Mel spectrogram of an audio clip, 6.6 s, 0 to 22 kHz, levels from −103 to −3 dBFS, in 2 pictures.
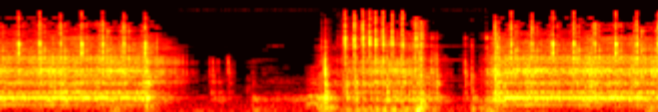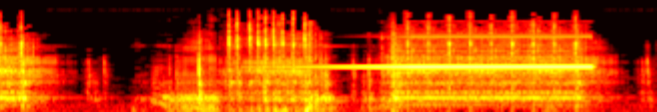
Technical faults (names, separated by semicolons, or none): loudspeaker feedback squeal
